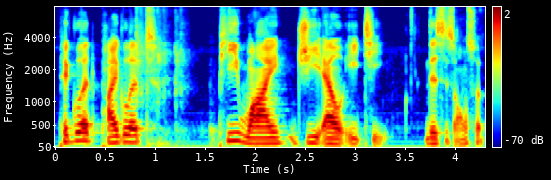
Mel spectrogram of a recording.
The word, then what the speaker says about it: Pyglet: you need to also install, how is this pronounced? Pyglet, P-Y-G-L-E-T.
